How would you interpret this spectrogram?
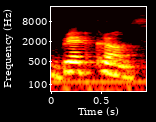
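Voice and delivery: ordinary talk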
